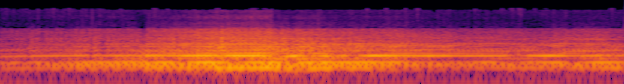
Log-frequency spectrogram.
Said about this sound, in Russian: Целый отряд. В мотоциклах.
